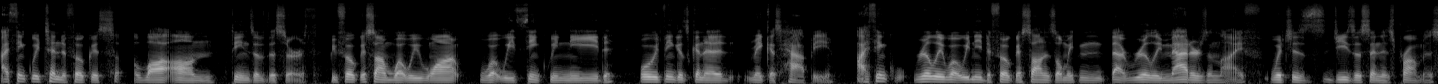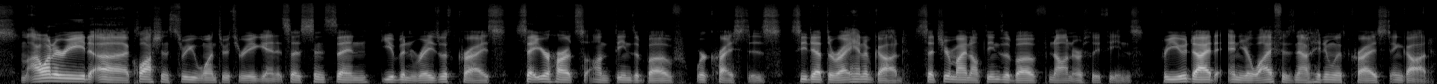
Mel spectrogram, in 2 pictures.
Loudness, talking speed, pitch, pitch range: -28 LUFS, 235 wpm, 105 Hz, 100-115 Hz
